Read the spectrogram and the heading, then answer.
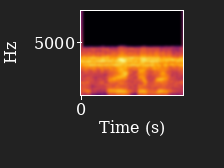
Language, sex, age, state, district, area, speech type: Urdu, male, 18-30, Uttar Pradesh, Rampur, urban, conversation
